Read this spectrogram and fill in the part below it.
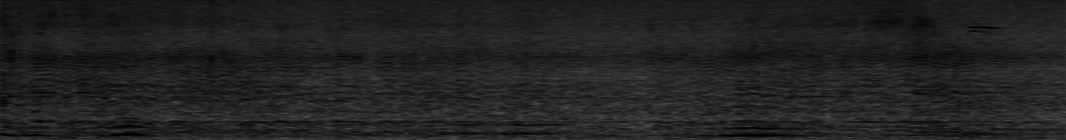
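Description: Honey bees buzz at a hive entrance, a dense continuous drone close to the mic with individual bees swelling louder as they pass near, no talking.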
